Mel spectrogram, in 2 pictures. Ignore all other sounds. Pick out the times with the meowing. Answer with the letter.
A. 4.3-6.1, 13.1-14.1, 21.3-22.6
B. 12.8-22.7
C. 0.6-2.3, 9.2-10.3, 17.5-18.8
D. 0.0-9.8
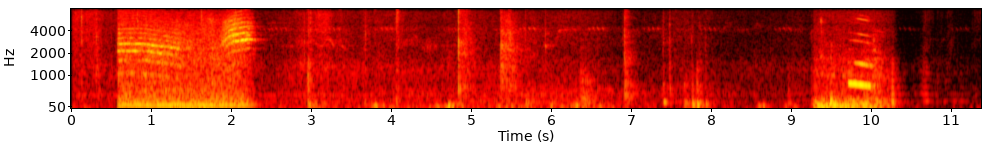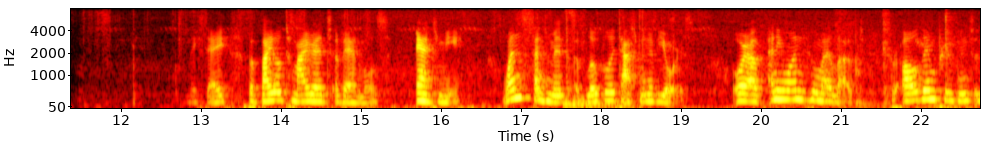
C.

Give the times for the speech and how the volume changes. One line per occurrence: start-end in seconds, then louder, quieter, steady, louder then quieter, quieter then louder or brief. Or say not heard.
12.8-22.7 steady.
